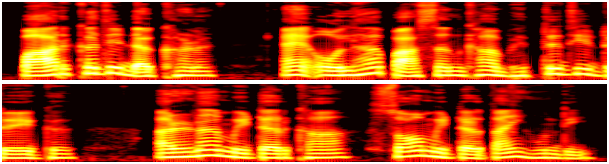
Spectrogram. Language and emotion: Sindhi, neutral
